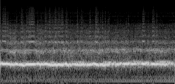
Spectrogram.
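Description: A 2009 widebody Dodge Challenger with twin Flowmaster mufflers and resonators removed produces a loud, steady engine tone or squeal held evenly for a couple of seconds, close up with no talking.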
